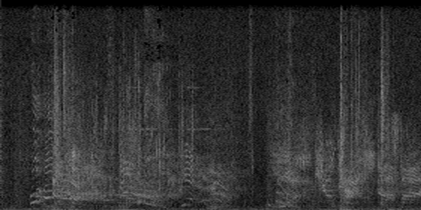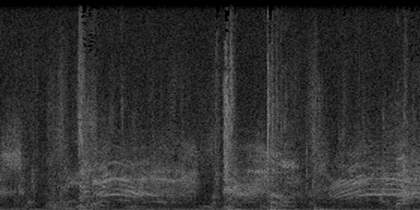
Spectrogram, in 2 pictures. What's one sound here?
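Blades swish and slash rapidly through the air.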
